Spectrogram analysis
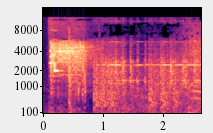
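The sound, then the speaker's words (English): A hand grenade explodes in a shooter video game. One sudden blast comes near the start, breaks off briefly, then gives way to a rumbling, noisy tail that lasts to the end. “This fucker threw a hand grenade at me.”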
